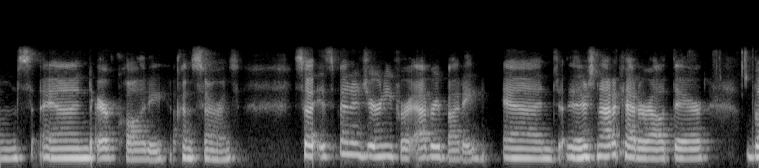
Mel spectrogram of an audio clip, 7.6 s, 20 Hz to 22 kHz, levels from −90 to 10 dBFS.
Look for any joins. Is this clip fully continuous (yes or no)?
no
